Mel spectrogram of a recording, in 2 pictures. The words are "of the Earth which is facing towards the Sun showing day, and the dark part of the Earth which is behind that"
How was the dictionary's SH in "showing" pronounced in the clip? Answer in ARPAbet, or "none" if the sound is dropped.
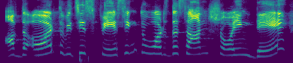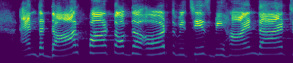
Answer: SH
